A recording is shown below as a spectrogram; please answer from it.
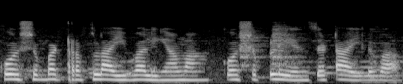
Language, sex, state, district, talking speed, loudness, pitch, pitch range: Punjabi, female, Punjab, Kapurthala, 120 wpm, -15 LUFS, 215 Hz, 200-225 Hz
